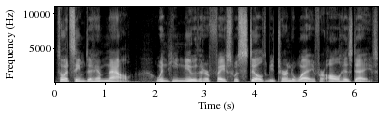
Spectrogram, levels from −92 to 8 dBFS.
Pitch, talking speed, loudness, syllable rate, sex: 105 Hz, 205 wpm, -17 LUFS, 4.2 syllables/s, male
